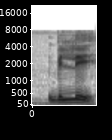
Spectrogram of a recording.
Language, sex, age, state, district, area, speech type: Hindi, male, 60+, Uttar Pradesh, Mau, rural, read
